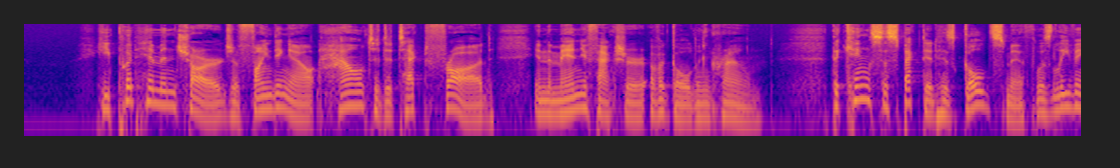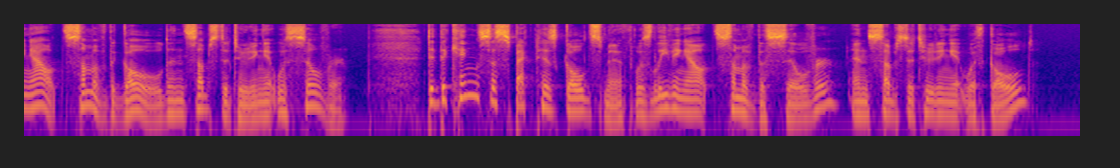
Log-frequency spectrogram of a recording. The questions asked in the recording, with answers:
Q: Did the king suspect his goldsmith was leaving out some of the silver and substituting it with gold?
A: No. He suspected his goldsmith was leaving out some of the gold and substituting it with silver.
